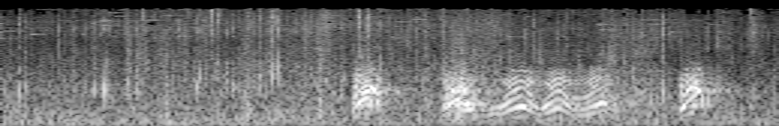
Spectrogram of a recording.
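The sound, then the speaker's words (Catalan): Several sled dogs pulling a sled bark in short, sharp bursts, with a wavering yelp in the middle, over a steady background hiss, with no one talking; the dogs reach a huge, treacherous glacier full of crevasses. “Els gossos tiraven bé fins que van arribar a una glacera immensa i traïdora, plena d'esquerdes molt perilloses.”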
